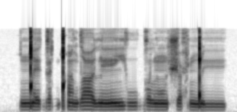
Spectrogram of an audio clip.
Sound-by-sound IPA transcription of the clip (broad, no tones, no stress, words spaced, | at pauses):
ŋ͡ǃɛɡa ǃʼə̃ dˤuː lẽː juːɡɔ lõʃøħ ŋ͡ǃy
